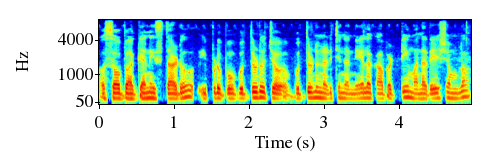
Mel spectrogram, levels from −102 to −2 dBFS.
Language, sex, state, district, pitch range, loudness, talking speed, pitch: Telugu, male, Andhra Pradesh, Anantapur, 135-155 Hz, -18 LUFS, 135 wpm, 140 Hz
